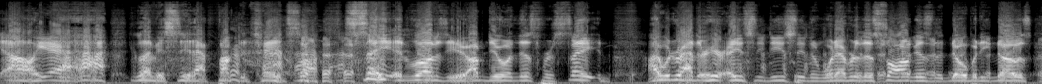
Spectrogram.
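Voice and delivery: put-on menacing glee, loudly. Acting [name]'s reply.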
